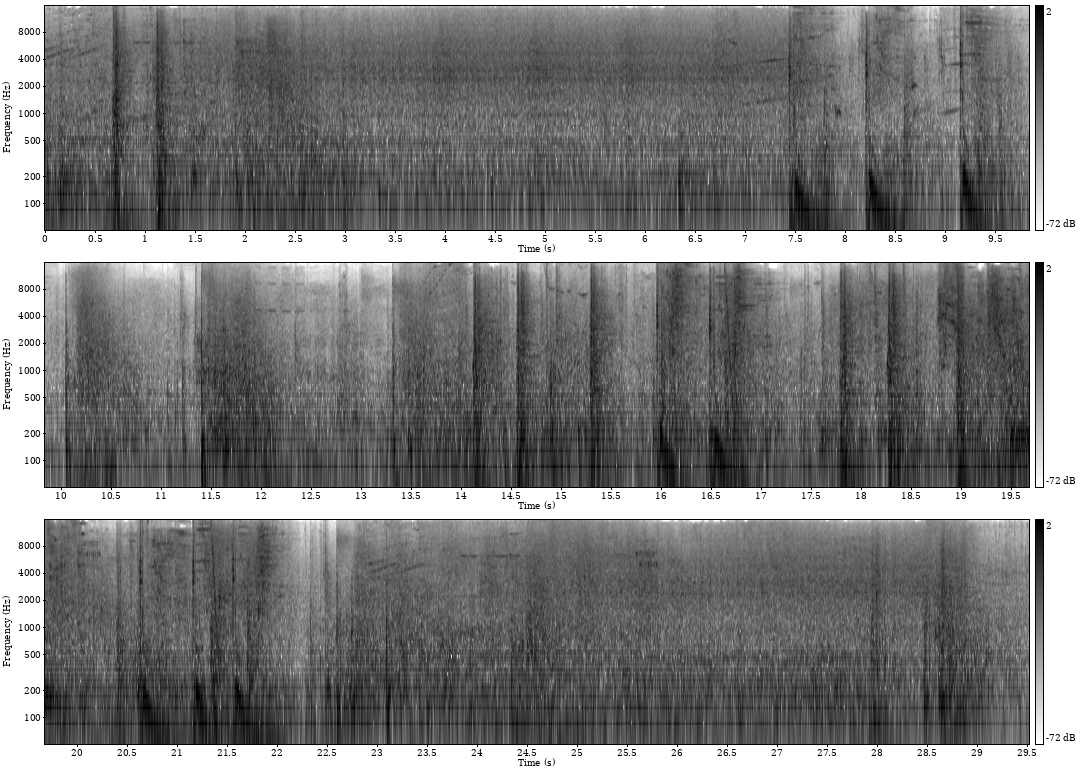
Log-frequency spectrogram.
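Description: Energy blasts fire and explode in sharp bursts.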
